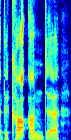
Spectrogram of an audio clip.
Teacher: there are some people who might just put a little glottal stop in there, the car under, and don't actually end up pronouncing the R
